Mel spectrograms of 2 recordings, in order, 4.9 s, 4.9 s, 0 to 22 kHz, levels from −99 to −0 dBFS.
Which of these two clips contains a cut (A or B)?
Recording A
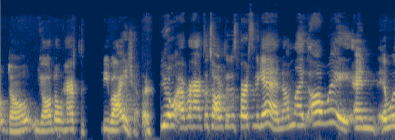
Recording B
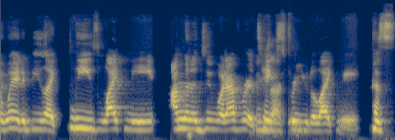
A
